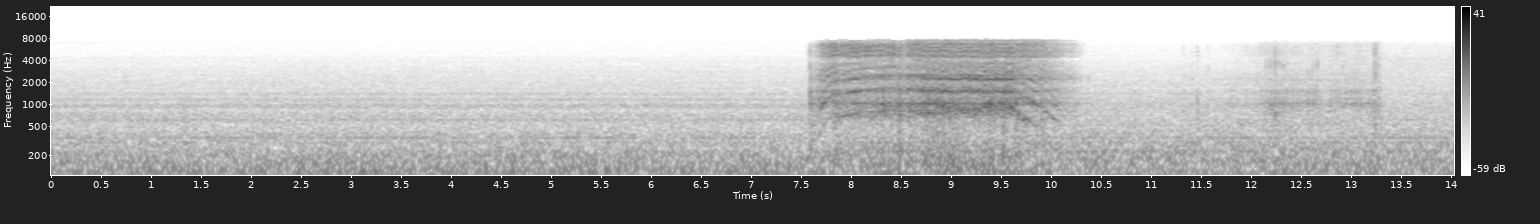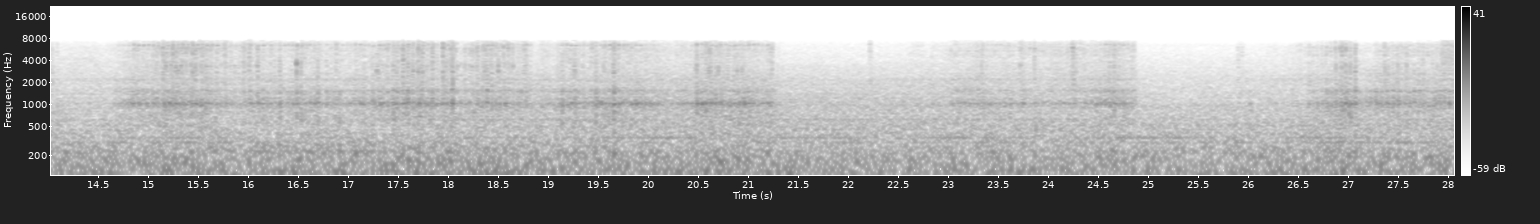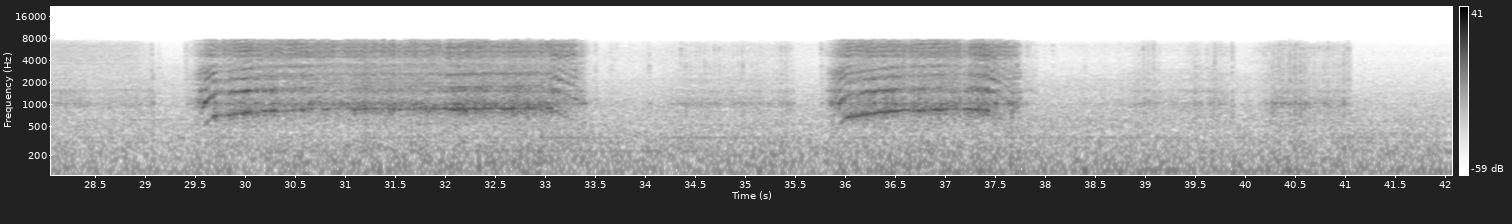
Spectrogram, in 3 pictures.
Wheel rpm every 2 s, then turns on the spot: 0, 0, 0, 20, 170, 10, 20, 20, 20, 20, 10, 10, 10, 10, 50, 220, 140, 20, 150, 20, 10.
12-28 38-42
